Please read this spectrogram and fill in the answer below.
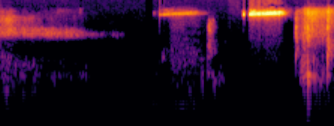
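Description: Two short, high-pitched chirps on one steady pitch: a faint one about a second in and a much louder one near the end. A soft hiss fades out at the start.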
